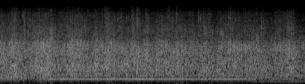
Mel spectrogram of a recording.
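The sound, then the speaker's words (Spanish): A church audience applauds loudly for the Lord, a dense, continuous wash of many hands clapping at once with no break, a faint low hum running underneath. “Si lo crees, dele fuerte aplauso al Señor en este día.”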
